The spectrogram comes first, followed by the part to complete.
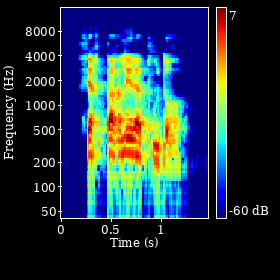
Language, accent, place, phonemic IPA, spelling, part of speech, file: French, France, Lyon, /fɛʁ paʁ.le la pudʁ/, faire parler la poudre, verb, LL-Q150 (fra)-faire parler la poudre.wav
- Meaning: to let guns do the talking; to settle the argument with guns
